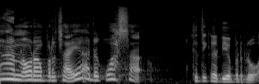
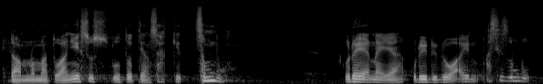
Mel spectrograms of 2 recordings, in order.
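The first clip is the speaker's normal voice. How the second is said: tender father prayer; 6 semitones lower, 3 dB quieter than usual. Retold or imitated. Father prays over hurt child.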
